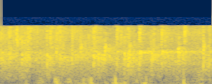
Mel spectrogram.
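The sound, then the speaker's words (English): Audience applause at a talk where many listeners are partially sighted: dense, steady clapping that holds at an even level all the way through. “And can I just get a round of applause, not for me, but how many of you are partially sighted who are still in the audience here?”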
